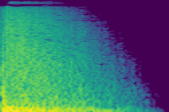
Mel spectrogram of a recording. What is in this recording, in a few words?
Explosion; supercraft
